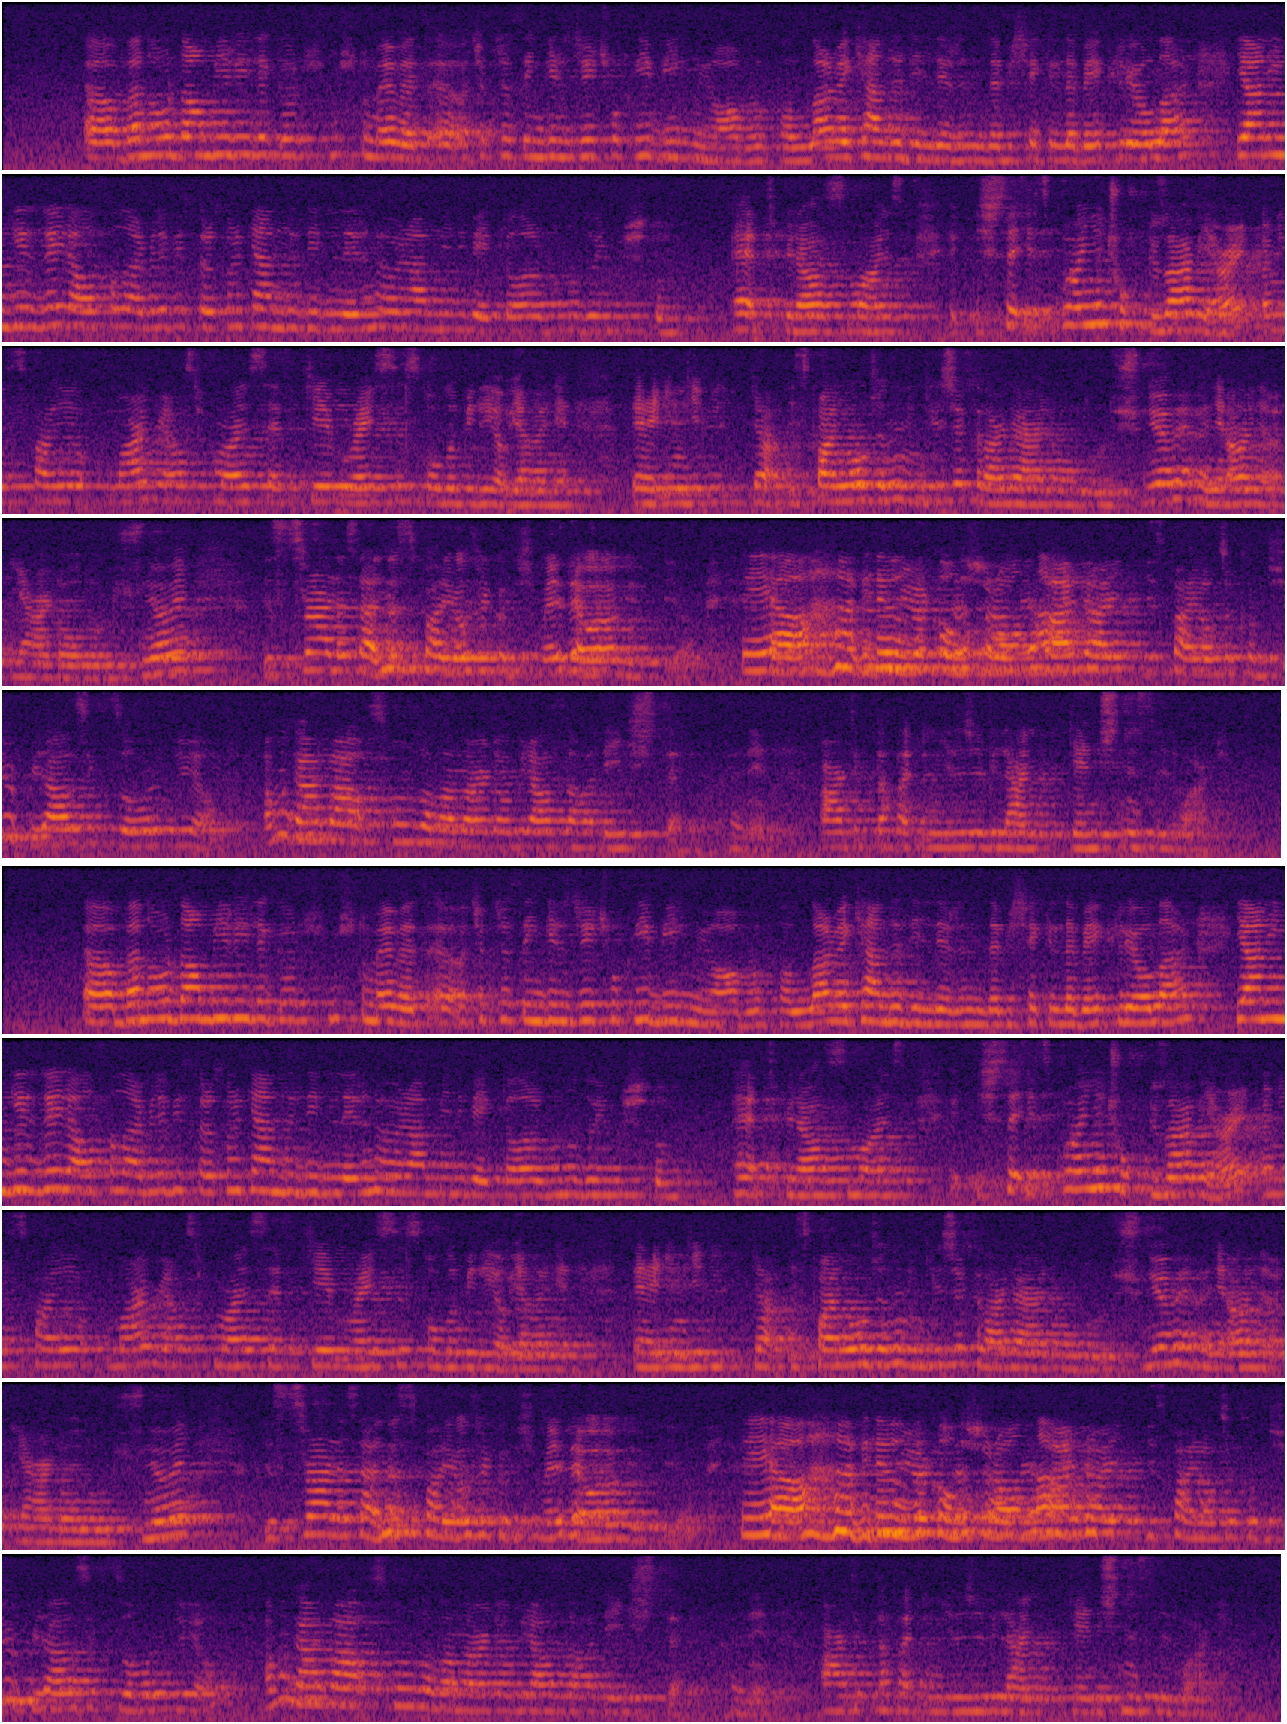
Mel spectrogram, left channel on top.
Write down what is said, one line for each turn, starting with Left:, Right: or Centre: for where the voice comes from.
Right: Ee, Ben oradan biriyle görüşmüştüm. Evet, e, açıkçası İngilizceyi çok iyi bilmiyor Avrupalılar ve kendi dillerinde bir şekilde bekliyorlar. Yani İngilizceyle alsalar bile bir süre sonra kendi dillerini öğrenmeni bekliyorlar. Bunu duymuştum.
Left: Evet biraz maalesef. E, İşte İspanya çok güzel bir yer ama İspanyollar birazcık maalesef ki racist olabiliyor. Yani e, İngil ya İspanyolcanın İngilizce kadar değerli olduğunu düşünüyor ve hani aynı yerde olduğunu düşünüyor ve ısrarla seninle <laughs> İspanyolca konuşmaya devam ediyor.
Right: Ya <laughs> bir
Left: Bilmiyorum
Right: de hızlı konuşur
Left: da sen
Right: onlar.
Left: bir hala
Right: <laughs>
Left: İspanyolca konuşuyor. Birazcık zorluyor. Ama galiba son zamanlarda o biraz daha değişti. Hani artık daha İngilizce bilen genç nesil var.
